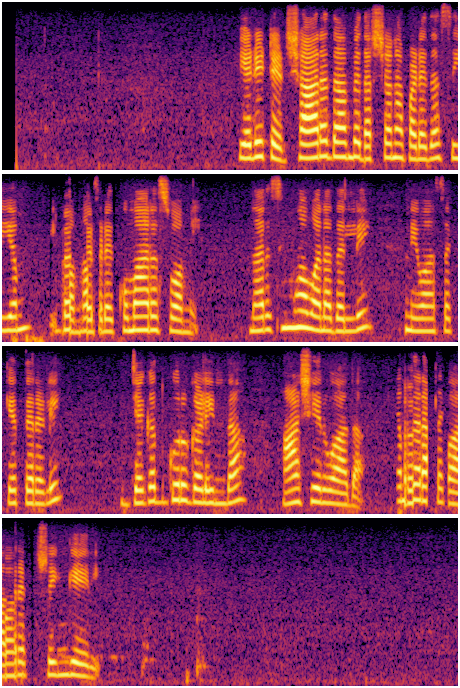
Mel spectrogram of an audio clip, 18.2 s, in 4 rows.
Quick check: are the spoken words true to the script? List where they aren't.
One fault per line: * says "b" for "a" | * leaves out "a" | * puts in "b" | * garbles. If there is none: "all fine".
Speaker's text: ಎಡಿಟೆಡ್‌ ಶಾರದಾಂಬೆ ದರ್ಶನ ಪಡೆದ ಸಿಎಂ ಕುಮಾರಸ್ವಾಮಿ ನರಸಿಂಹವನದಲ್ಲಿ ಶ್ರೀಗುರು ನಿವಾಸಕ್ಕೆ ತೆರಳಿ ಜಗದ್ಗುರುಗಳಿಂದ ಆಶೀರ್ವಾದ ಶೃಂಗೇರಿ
* garbles
* leaves out "ಶ್ರೀಗುರು"
* garbles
